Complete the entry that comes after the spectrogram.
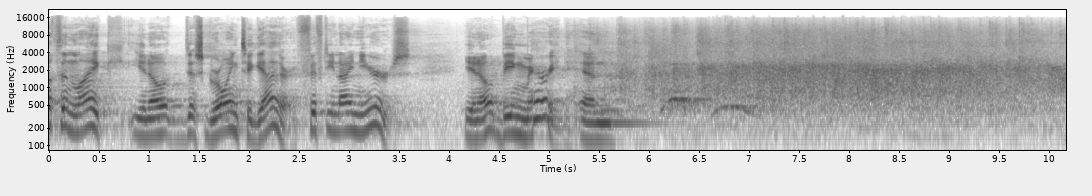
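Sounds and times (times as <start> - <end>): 
speech: 0.0 - 5.9
audience applause at a church gathering: 5.3 - 10.1.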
